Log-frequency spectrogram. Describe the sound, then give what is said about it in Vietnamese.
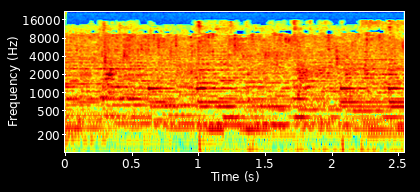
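Steady rain patters on a hard surface, a continuous dense hiss with scattered louder drops ticking through it, even in level, with no voices. “mỗi những ngày mưa tôi xoay tay vào ly cà phê ấm điện thở phì ra khói nhìn sang tấm kinh ướt mưa”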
